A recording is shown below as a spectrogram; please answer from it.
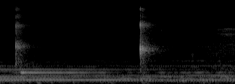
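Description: Slow music playing quietly, with long held notes. Two sharp snap-like clicks sound over it, one right at the start and one about a second and a half in.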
